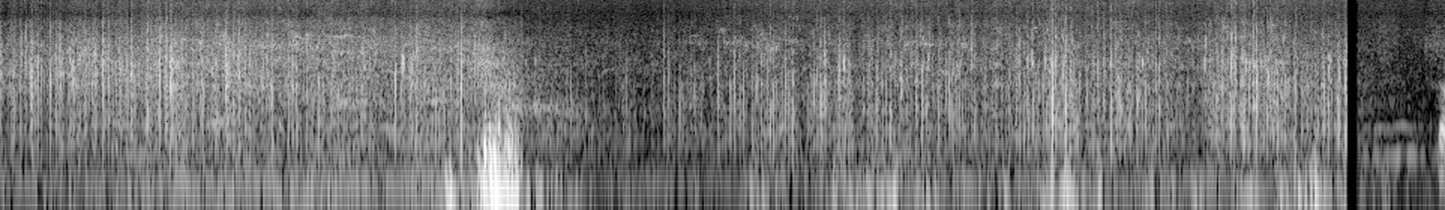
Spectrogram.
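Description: Heavy rain pours steadily over a village, a dense continuous hiss of drops on surfaces close by, with a brief louder thump partway through and a voice talking over it.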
